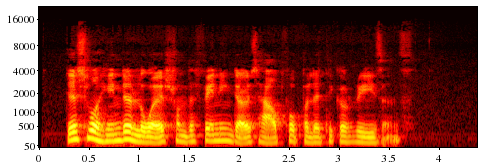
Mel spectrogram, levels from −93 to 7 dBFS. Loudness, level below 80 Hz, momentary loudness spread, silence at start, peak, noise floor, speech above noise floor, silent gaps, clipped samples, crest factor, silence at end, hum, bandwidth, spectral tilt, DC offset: -19 LUFS; -60 dBFS; 11 LU; 0.3 s; -2 dBFS; -65 dBFS; 47 dB; none; under 0.1%; 18 dB; 0.8 s; none; 12 kHz; -7 dB/octave; under 0.1%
